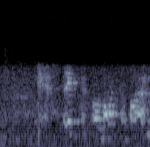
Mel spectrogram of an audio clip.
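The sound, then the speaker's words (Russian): Television sound playing behind a phone-in caller, carried as thin, band-limited telephone audio with talking voices rising and falling at moderate loudness. “Друзья, пожалуйста, умоляем, выключайте звук телевизора, когда дозваниваетесь в эфир.”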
